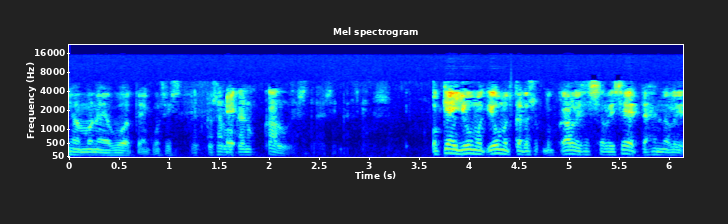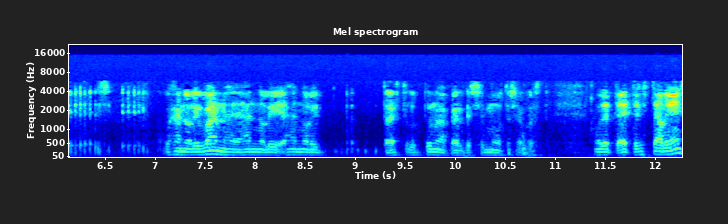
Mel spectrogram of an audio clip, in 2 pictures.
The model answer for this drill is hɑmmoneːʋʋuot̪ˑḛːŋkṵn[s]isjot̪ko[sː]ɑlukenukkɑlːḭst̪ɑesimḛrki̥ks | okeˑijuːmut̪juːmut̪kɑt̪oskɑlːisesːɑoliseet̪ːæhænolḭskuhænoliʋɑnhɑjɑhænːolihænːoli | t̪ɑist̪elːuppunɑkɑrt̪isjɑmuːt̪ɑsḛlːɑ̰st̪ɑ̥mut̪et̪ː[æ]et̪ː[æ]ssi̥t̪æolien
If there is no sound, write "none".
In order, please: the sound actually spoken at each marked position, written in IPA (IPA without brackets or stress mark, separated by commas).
s, s, æ, æ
